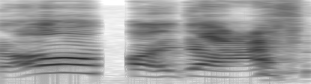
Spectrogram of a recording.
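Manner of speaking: real laughing exclamation. Real, not acted. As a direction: let the laugh take over. Laughing at the memory.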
